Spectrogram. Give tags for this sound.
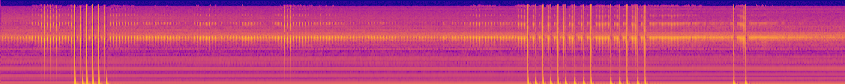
Astable DIY Electronic glitch lab Oscillator Soundeffects

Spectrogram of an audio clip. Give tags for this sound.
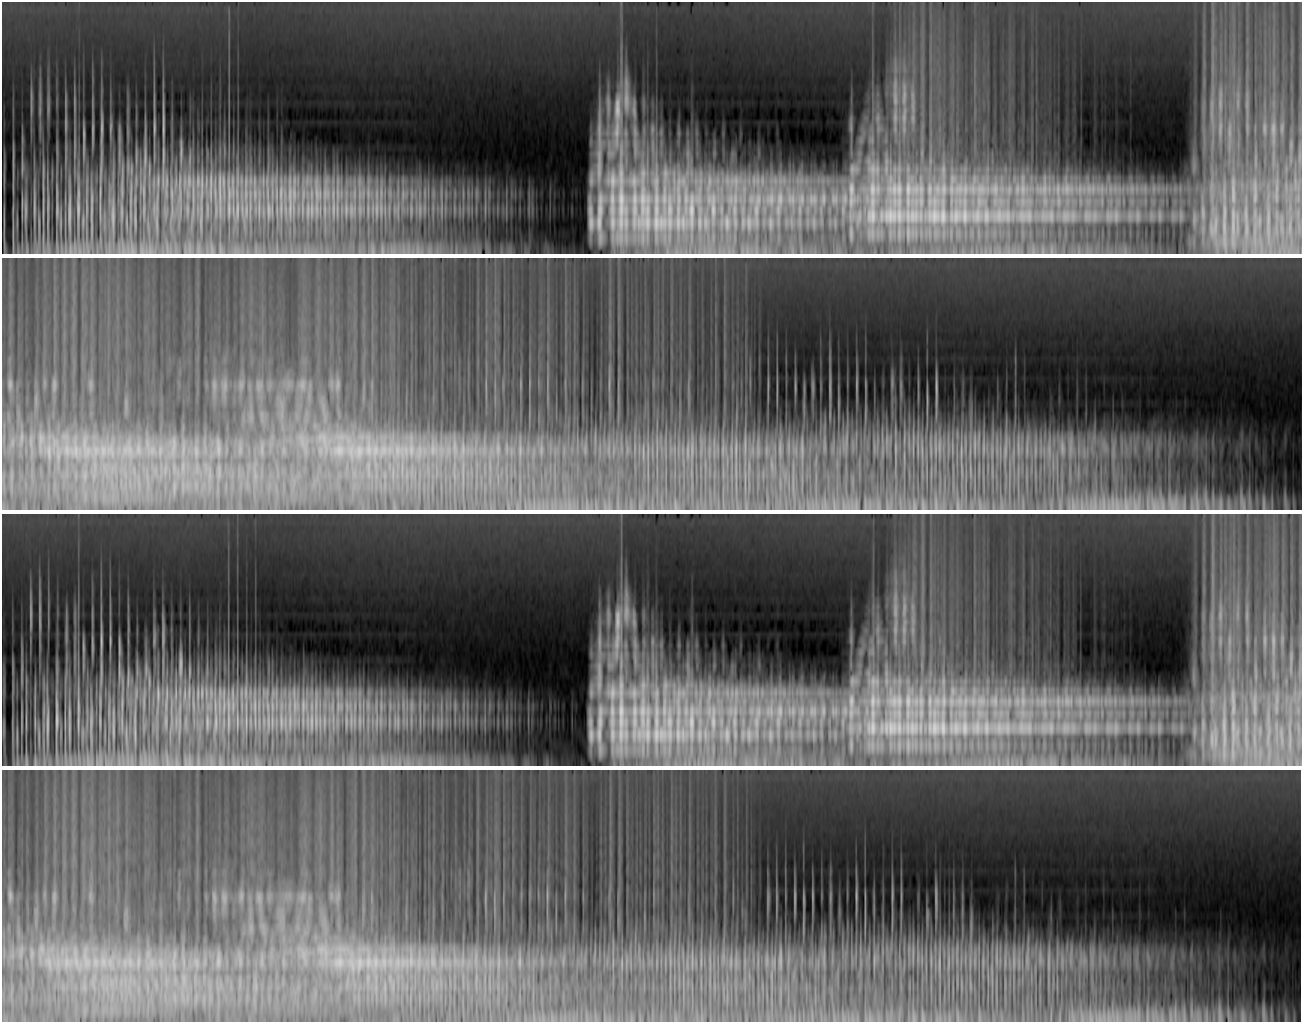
filter monophonic phaser

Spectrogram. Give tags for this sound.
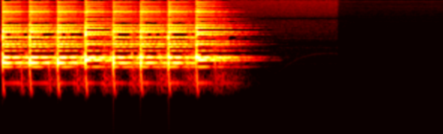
EDM Electric Loop Plucks

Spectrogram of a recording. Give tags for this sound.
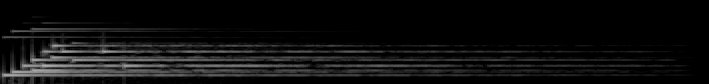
finished positive game win energy object accomplished success

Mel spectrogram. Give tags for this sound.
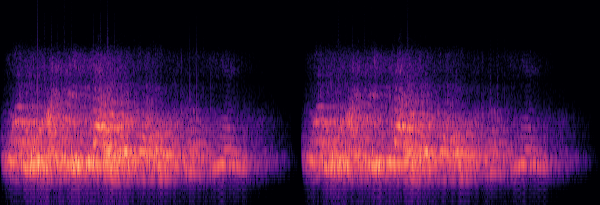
beat industrial loop rhythm tribal

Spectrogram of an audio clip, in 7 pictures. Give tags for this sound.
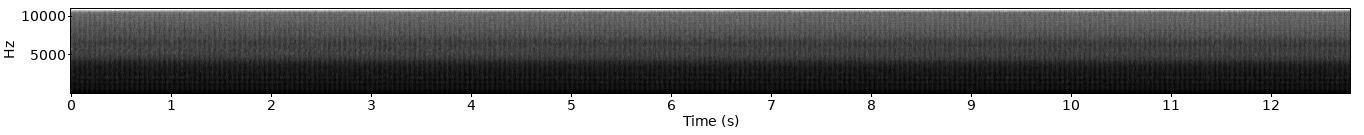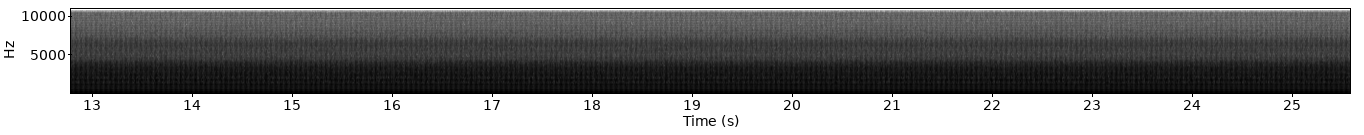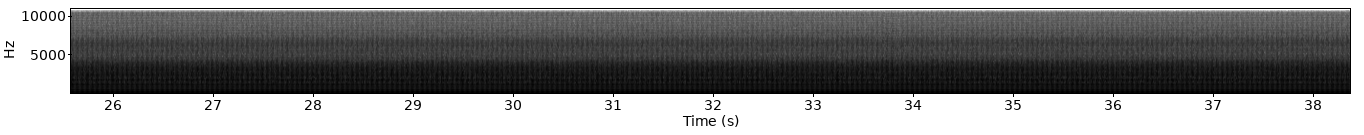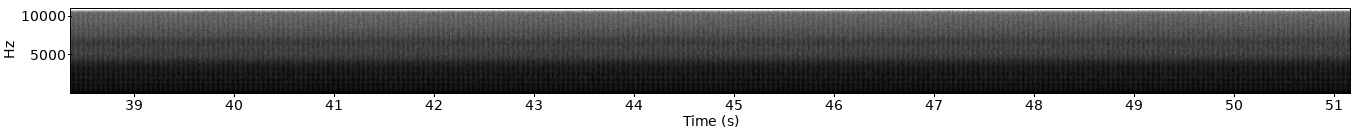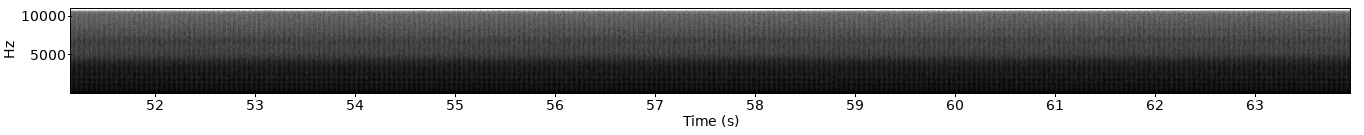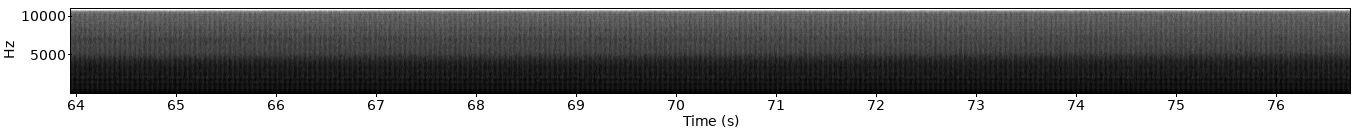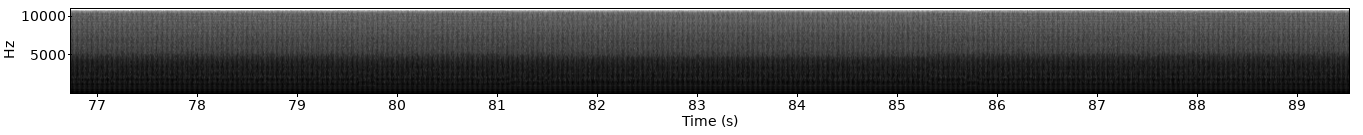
buzz light magnetic

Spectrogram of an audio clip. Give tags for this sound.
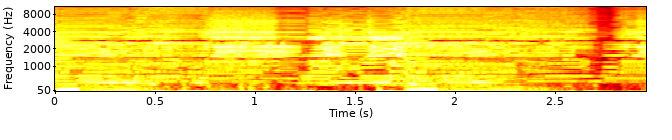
hiss noise glitch extended-techniques break

